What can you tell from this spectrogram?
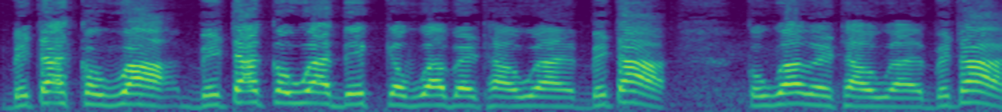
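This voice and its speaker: A man's voice: high-pitched, a little slow, a bit bright, dry recording. A man voicing an elderly, heartbroken father who pleads tearfully with his son. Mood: coaxing.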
